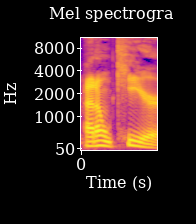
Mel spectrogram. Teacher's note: the care is often pronounced keer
